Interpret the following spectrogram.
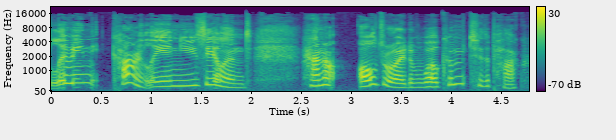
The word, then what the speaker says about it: Hannah Oldroyd: UK yet she's living currently in New Zealand Hana Oldroyd and welcome to the park runn adventurers thank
